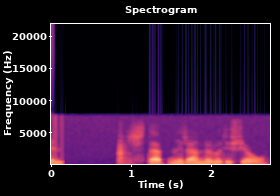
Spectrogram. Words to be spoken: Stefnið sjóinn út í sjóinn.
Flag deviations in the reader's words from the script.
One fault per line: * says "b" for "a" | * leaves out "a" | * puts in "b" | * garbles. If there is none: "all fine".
* says "rennur" for "sjóinn"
